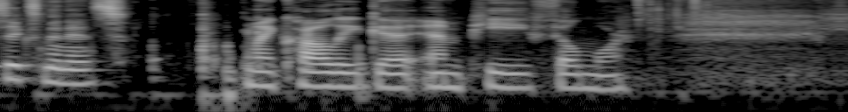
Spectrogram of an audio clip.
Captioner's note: speaking French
